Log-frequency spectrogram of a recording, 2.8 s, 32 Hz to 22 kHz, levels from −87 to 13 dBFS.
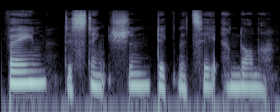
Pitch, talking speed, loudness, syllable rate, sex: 145 Hz, 105 wpm, -21 LUFS, 4.0 syllables/s, male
